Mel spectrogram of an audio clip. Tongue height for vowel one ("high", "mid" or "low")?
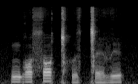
mid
